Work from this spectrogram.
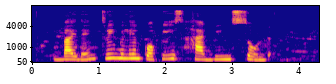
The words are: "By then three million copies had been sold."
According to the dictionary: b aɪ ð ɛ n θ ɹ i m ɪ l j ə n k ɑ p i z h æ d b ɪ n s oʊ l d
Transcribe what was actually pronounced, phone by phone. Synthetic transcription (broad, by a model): b aɪ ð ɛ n t ɹ i m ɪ l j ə n k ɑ p i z h æ d b ɪ n s oʊ l d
